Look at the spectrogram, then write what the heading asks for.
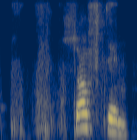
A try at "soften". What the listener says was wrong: No, don't spell T. It is silent, okay? T is silent, okay? Soften.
